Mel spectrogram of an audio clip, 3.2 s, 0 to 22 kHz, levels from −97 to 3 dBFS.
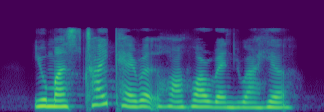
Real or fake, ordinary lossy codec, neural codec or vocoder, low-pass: fake; none; codec, 16 kHz, 2 kbps, X-Codec, HuBERT features, trained on balanced general audio; none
